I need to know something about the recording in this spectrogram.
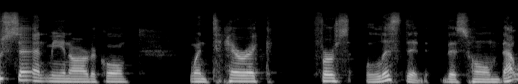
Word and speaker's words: Tarek: Tariq? Tarek. Tarek. Say it's spelled like Tariq.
